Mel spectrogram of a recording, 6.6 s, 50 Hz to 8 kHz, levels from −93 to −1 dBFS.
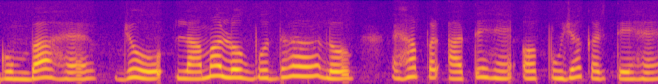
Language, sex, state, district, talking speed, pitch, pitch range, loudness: Hindi, female, Uttar Pradesh, Jalaun, 135 wpm, 260 Hz, 250-295 Hz, -17 LUFS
